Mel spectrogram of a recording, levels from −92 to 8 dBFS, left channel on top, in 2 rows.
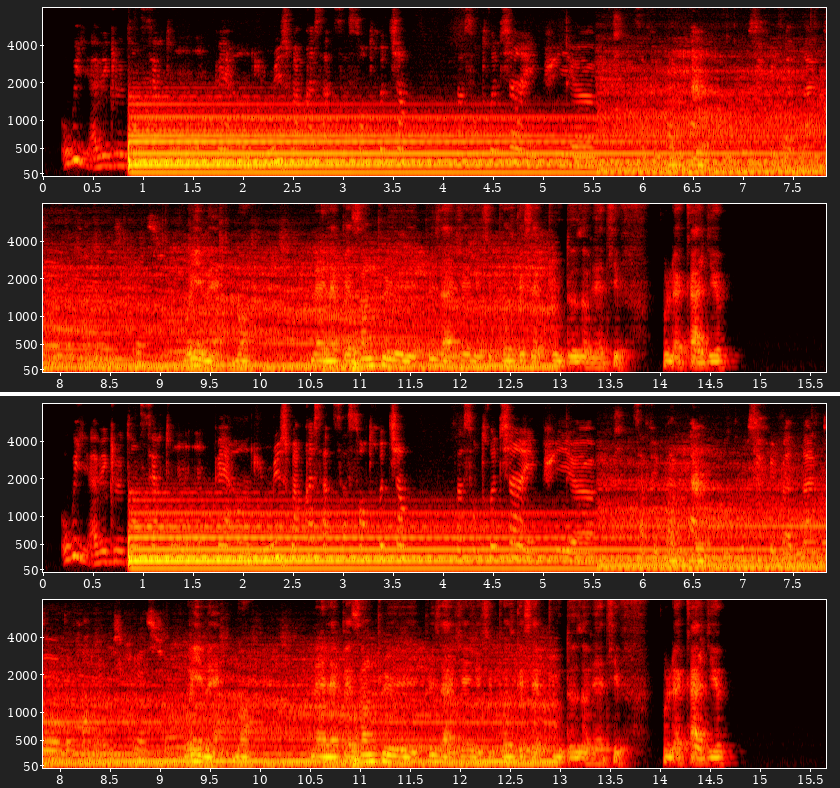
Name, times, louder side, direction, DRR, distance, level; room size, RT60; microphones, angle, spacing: voice 1, 0.2-3.6 4.1-5.5 5.9-9.4 14.3-14.5, right 2 dB, 60° right, 0.8 m, -38 dB
sound 1, 0.8-9.0, equal, 10° left, 0.4 m, -28 dB
sound 2, 5.5-13.0, right 2 dB, 45° left, 1.6 m, -31 dB
voice 2, 6.2-6.7 7.2-7.4 9.2-10.0 10.5-14.6, right 1 dB, 10° right, 0.9 m, -30 dB
4.3 x 2.7 x 2.4 m
head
